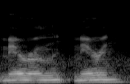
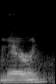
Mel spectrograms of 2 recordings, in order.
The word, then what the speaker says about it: Maron: Mark Maron, like Marilyn. It's like Marilyn Wayne, like the actor, but Maron, I believe, Maron, Maron.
